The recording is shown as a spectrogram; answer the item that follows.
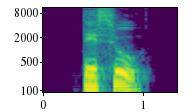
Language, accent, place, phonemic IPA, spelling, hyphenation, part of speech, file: German, Germany, Berlin, /dɛˈsuː/, Dessous, Des‧sous, noun, De-Dessous.ogg
- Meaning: lingerie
